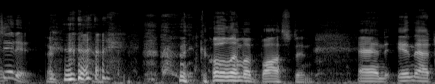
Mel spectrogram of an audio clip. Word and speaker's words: Golem: I'm saying that correctly. Golem. – Not Gollum from Lord of the Rings.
